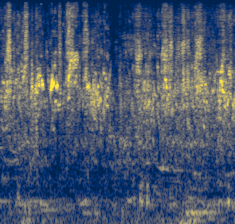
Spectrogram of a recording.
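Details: Budgerigars in an aviary colony chirp constantly, a dense wash of high, scratchy twitters and short tweets overlapping without pause, with a brief dip in the middle.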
